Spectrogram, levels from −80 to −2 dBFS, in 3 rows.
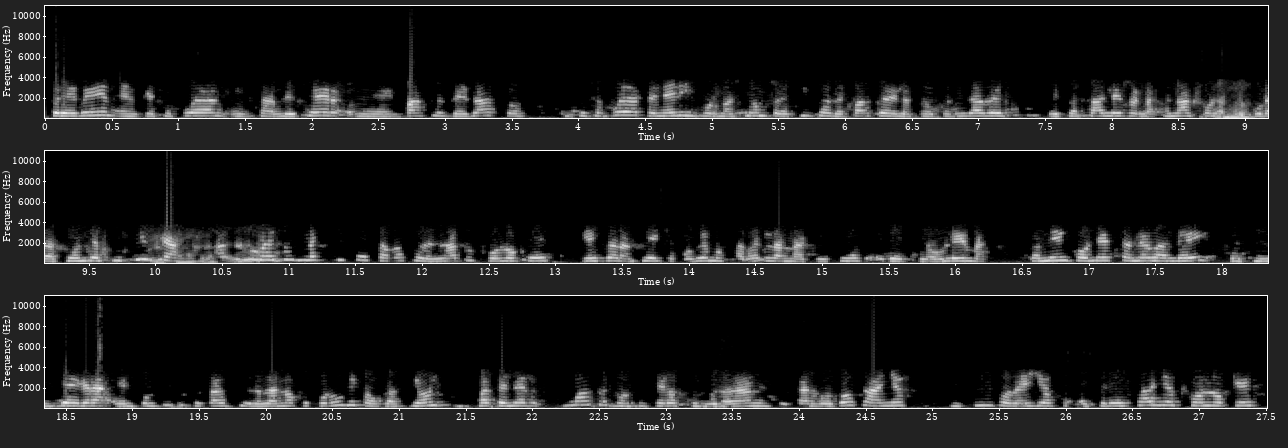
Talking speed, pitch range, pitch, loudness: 195 wpm, 250-300 Hz, 275 Hz, -22 LUFS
